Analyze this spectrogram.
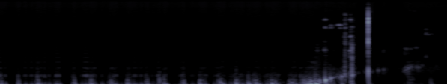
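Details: Own heartbeat recorded with a microphone secured beneath a teacup: rapid, regular soft low thumps, then handling noise and clicks near the end; normal heartbeat.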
